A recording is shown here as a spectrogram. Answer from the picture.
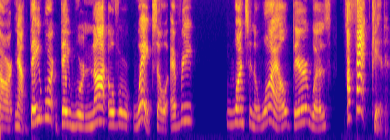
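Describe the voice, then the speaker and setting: A woman's ordinary speaking voice, fairly high in pitch, with an American accent, lively intonation and a fairly slow pace. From Boston. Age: 60s. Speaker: senior track and field athlete. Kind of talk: interview answer.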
